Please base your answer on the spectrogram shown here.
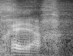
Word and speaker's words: Frère: corazón acá que decía, lo voy a pronunciar como se dice en argentino, Freres. ¿Cómo es en francés? Frère. Frère.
